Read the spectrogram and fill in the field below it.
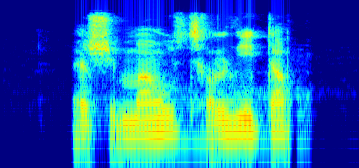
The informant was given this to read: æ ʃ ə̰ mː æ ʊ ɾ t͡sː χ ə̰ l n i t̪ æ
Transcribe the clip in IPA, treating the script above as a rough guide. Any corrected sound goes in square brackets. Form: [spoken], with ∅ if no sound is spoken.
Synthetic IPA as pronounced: æ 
